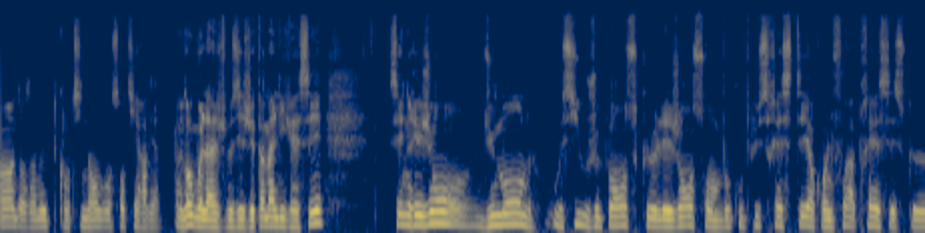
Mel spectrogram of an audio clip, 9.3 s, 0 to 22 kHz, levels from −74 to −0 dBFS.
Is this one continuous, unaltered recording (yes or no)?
no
